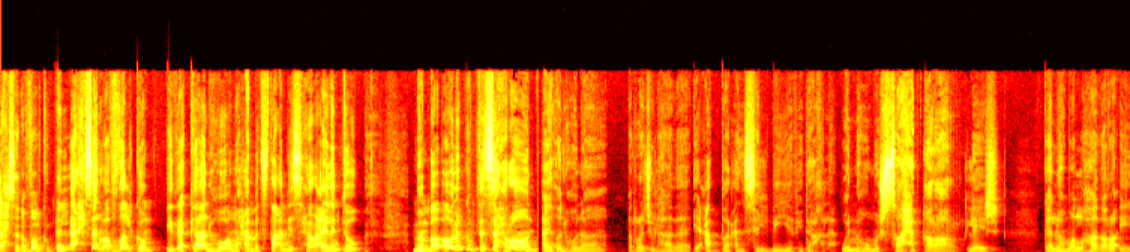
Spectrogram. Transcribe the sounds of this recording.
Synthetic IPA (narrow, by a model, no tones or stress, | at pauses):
ʔaħsanʔɑfðˤɑlkʊmɪlʔaħsanwʔɑfðˤɑlkʊmʔɪðakaːnɦʊwːamʊħamːad̪st̪ˤɑːʕnjɪsħɪɾˤʕajːlɪnt̪u | mɪmbaːbʔawalɪnkʊmt̪ɪnsaħɾuːnʔɑjðˤɑnɦʊna | ɪrˤːɑd͡ʒʊlɦaːða̰jʕa̰bːɪɾʕa̰nsalbɪjːafid̪a̰ːxlawʔɪnːɦumɪʃsˤɑːħɪb̚qɑɾˤɑːɾˤleːʃ | ɡ̥aːlːahʊmwɑlˤːɑːɦaːðaɾˤɑʔji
